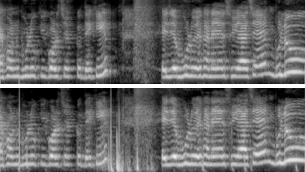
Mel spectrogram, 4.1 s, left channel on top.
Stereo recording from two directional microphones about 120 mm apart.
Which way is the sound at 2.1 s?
45° right (ahead or behind).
